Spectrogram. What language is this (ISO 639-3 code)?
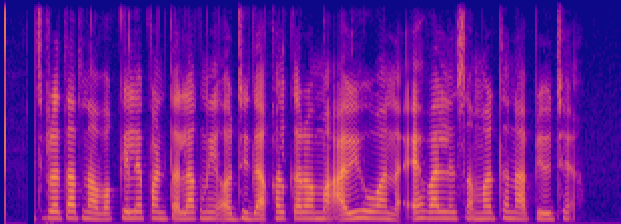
guj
